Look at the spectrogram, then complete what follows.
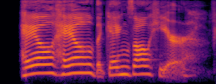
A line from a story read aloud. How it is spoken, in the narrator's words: Fury said, his voice sardonic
